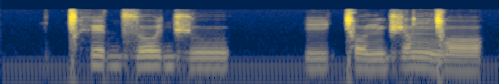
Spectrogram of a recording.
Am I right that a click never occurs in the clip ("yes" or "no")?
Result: no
